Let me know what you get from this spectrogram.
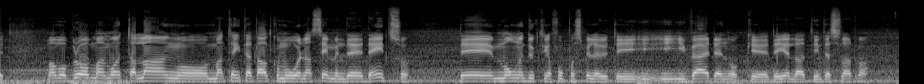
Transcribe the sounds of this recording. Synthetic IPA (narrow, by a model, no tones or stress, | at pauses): t̪manvaɾbɾɑːmanvaɾɛt̪ʰalaŋːɔmant̪ʰɛŋk̚t̪əat̪alt̪kʰɔmːəɾoːd̪ənat̪seːmɛnd̪ɛd̪ɛæɾɪnt̪ə̥sɔ | d̪ɛæmɔŋːad̪ɵkt̪ɪɡafuːt̪bɔlspeːlaɾəʉ̟ːt̪əɪɪːvæːɖənɔkːd̪ɛjɛlːəɾat̪d̪ɛɪnt̪əslɑːʈvɑ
